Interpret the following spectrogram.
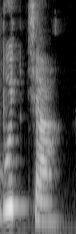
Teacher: дві букви Т але вони теж позначають один звук м'який подовжений ті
